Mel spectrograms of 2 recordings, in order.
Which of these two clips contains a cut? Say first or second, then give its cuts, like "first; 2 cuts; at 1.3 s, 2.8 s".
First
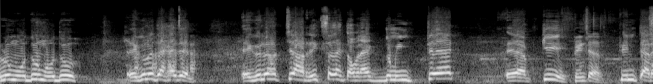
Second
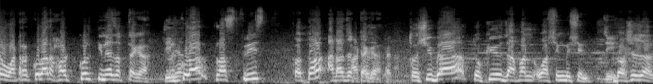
second; 2 cuts; at 1.8 s, 3.9 s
